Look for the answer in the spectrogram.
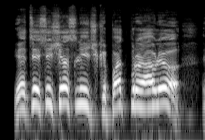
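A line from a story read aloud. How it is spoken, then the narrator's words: Barked threat. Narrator (Russian): рявкнул блондин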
